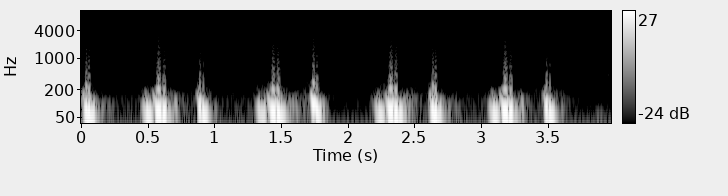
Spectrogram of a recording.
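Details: Fourth heart sound gallop, illustrating restrictive cardiomyopathy with raised ventricular pressure resisting atrial filling: regular low-pitched heartbeat at about 70 a minute with a soft extra sound just before the first heart sound.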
